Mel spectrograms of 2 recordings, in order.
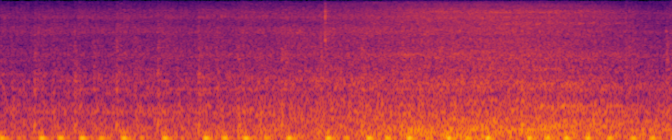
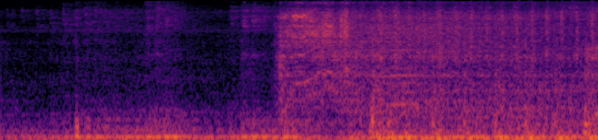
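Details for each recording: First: Yamaha Vixion new model after engine block replacement and reassembly, owner had complained of rough, noisy engine and block leak: even thumping idle about two beats a second, no cam or timing-chain ticking or knocking; normal idle. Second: New-model Yamaha Vixion, owner complaint: rough engine and leaking block after a recent block replacement; it settles into a choppy, uneven idle with a harsh rattly edge; the mechanic suspects the cam chain (keteng), with the auto tensioner converted to manual.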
